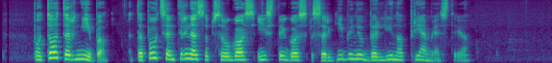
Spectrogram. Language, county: Lithuanian, Kaunas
